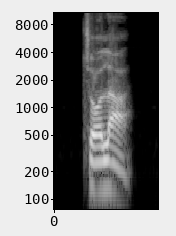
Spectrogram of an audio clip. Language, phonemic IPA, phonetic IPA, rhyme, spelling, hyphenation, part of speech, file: Bengali, /t͡ʃɔ.la/, [ˈt͡ʃɔlaˑ], -ɔla, চলা, চ‧লা, verb, LL-Q9610 (ben)-চলা.wav
- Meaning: 1. to move, to walk about, to move about 2. to go on, to be ongoing 3. to function, to work 4. to be on, to run 5. to be playing 6. to get going 7. to be acceptable, to slide 8. to be okay, to do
